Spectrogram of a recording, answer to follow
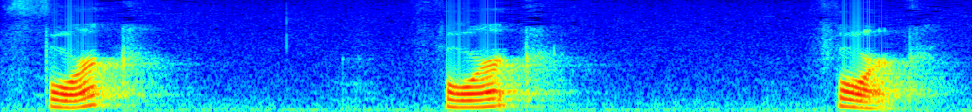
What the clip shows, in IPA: fɔrk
